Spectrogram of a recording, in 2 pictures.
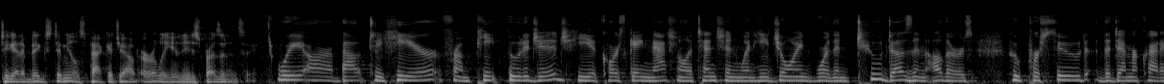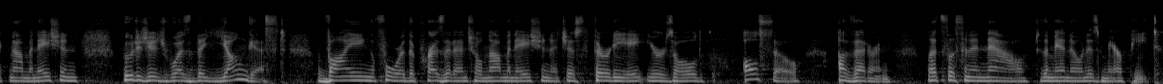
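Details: Adult news presenter; normal speech.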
